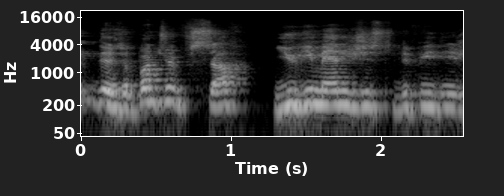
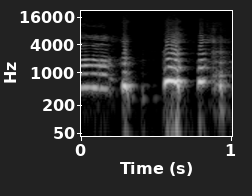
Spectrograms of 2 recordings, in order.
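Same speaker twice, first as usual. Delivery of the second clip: high burst of laughter; 11 dB louder than usual. Real, not acted. Laughing at Joey's line.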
